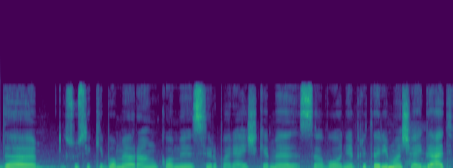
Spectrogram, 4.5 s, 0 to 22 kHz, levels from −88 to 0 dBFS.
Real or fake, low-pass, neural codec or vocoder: real; 10.8 kHz; none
